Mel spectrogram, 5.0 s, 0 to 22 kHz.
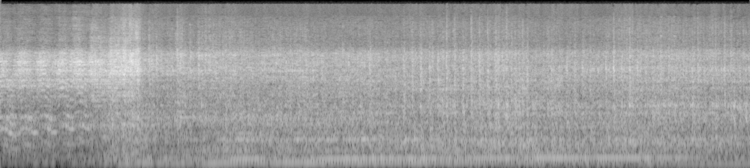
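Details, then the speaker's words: AMC Pacer on a road trip from Salmon, Idaho into Montana, pulling away, temperature 185 degrees: rising low drone with coarse overlay; suspected clutch coming apart, not confirmed. "What is that noise? It sounds like the clutch coming apart."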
